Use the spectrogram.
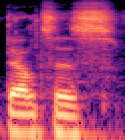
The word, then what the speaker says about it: D3LTA: Okay, let's start with deltas. I'm assuming he's not wanting me to pronounce it in D3LTA. What? Yes. The Thrillter? Delta. The 3 is meant to be an E.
